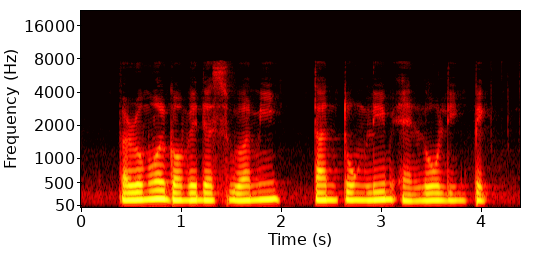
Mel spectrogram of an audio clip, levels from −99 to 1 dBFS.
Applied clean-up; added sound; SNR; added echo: none; none; none; none.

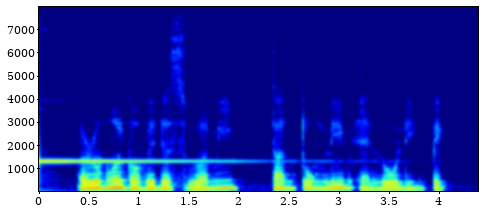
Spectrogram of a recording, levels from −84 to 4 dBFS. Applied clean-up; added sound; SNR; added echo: neural mask model RNNoise.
